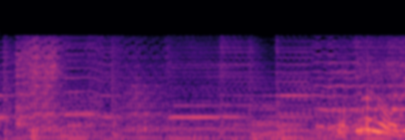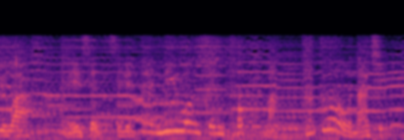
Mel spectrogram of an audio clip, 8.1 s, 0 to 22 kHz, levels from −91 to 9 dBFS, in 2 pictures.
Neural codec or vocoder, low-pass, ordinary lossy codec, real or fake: codec, 16 kHz, 0.4 kbps, LongCat-Audio-Codec; none; none; fake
